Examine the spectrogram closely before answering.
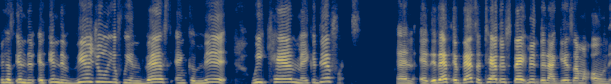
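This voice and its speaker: In an American accent, a raised, projected voice with a bright, sharp tone and lively intonation speaks at a moderate pace, the recording very clean with a silent background and a dry, close sound with no echo. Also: woman, high pitch for a woman. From US Midwest, Milwaukee. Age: 60s. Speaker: nursing professor. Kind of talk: interview. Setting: group call.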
